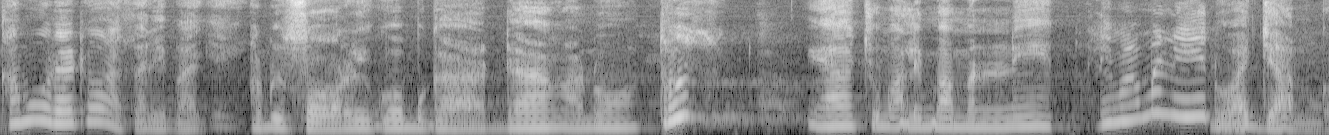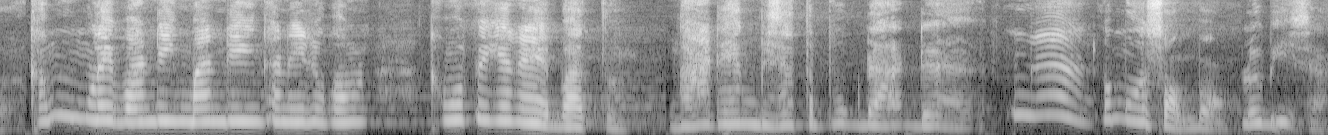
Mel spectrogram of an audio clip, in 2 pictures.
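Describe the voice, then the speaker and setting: A middle-aged man preaches a sermon with a husky, breathy edge to his voice. He talks in casual slang and swings from loud, punchy lines to hushed asides. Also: high-pitched. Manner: casual Jakarta slang, dramatic swings in loudness. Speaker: pastor.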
